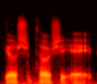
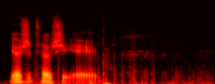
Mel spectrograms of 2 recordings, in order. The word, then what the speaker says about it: Yoshitoshi ABe: the story for it yoshitoshi ape yes yes am I not pronounce it here I'll show you yoshitoshi Abe that's his name he pronounces it Abe at the end oh I think at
